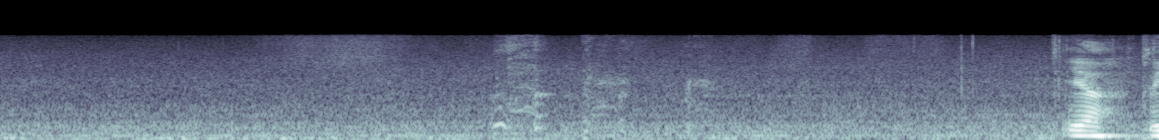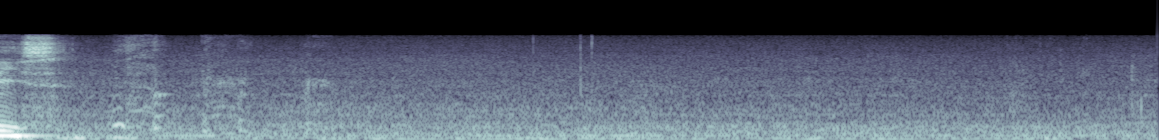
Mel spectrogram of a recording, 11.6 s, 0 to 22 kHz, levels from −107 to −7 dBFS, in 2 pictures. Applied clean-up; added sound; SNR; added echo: none; Cough; 16 dB; none.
